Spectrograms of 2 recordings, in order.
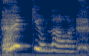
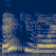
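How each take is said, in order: First: It is said in a mocking imitation. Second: It is said sincerely and plainly.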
